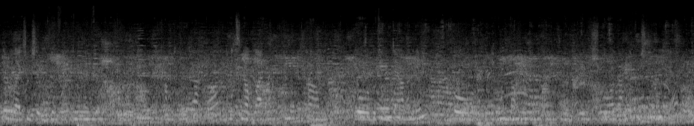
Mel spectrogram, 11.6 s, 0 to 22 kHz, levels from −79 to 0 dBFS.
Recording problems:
murmuring crowd; very loud; throughout; 4 dB above the speech

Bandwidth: 18 kHz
